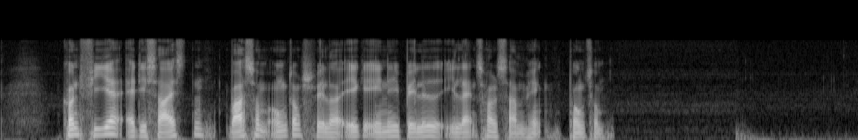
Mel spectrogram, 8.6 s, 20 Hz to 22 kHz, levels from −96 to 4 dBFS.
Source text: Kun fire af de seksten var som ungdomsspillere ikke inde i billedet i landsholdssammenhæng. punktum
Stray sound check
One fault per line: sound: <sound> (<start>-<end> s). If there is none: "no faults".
no faults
